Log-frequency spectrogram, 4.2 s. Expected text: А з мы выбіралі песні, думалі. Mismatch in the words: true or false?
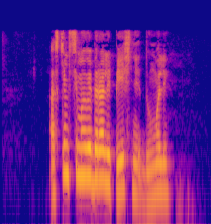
true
